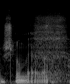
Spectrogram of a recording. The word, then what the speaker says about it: Schlumberger: Ja, aber spannend, ich glaube, Schlumberger, ich habe gerade auch mal nachgeguckt, ist ja wirklich in Frankreich auch gegründet, wird sehr wahrscheinlich Schlumberger ausgesprochen. Ich wusste es so auch nicht, ich habe immer Schlumberger gedacht.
